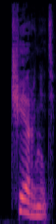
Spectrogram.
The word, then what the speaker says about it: Чернить: А при чем здесь эта черная деревня?» «Чернить, говорю же. Ударение на букву «Е».» «Не знаю.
